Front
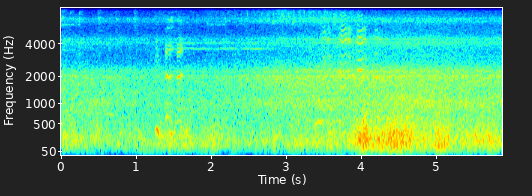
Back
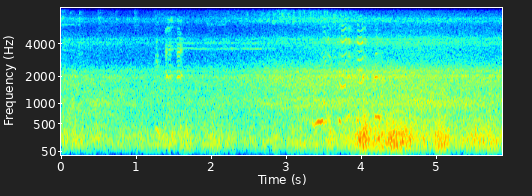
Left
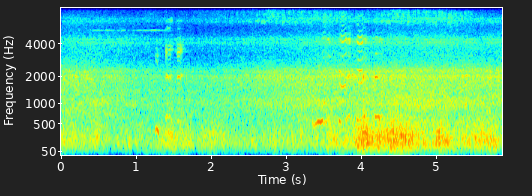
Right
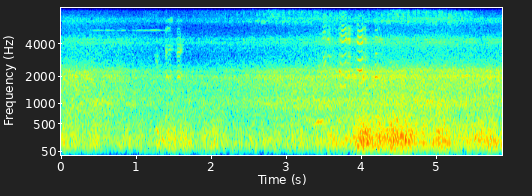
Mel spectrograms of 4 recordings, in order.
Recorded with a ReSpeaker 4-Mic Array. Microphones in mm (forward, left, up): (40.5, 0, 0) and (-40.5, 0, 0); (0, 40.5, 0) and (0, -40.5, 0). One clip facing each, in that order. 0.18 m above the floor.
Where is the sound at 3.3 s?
140° left.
